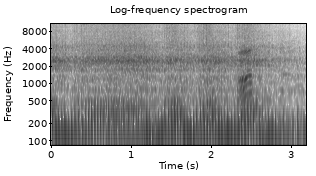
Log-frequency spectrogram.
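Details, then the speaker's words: Honda TMX 155 motorcycle engine, before repair, very noisy especially when revved: harsh gritty clatter and rough whirring over the exhaust beat from the worn timing gears; timing gear set later replaced. "So yung issue nito kanina, napakaingay, lalo na pag nire-revolusyonan. Yung timing gear ang maingay."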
